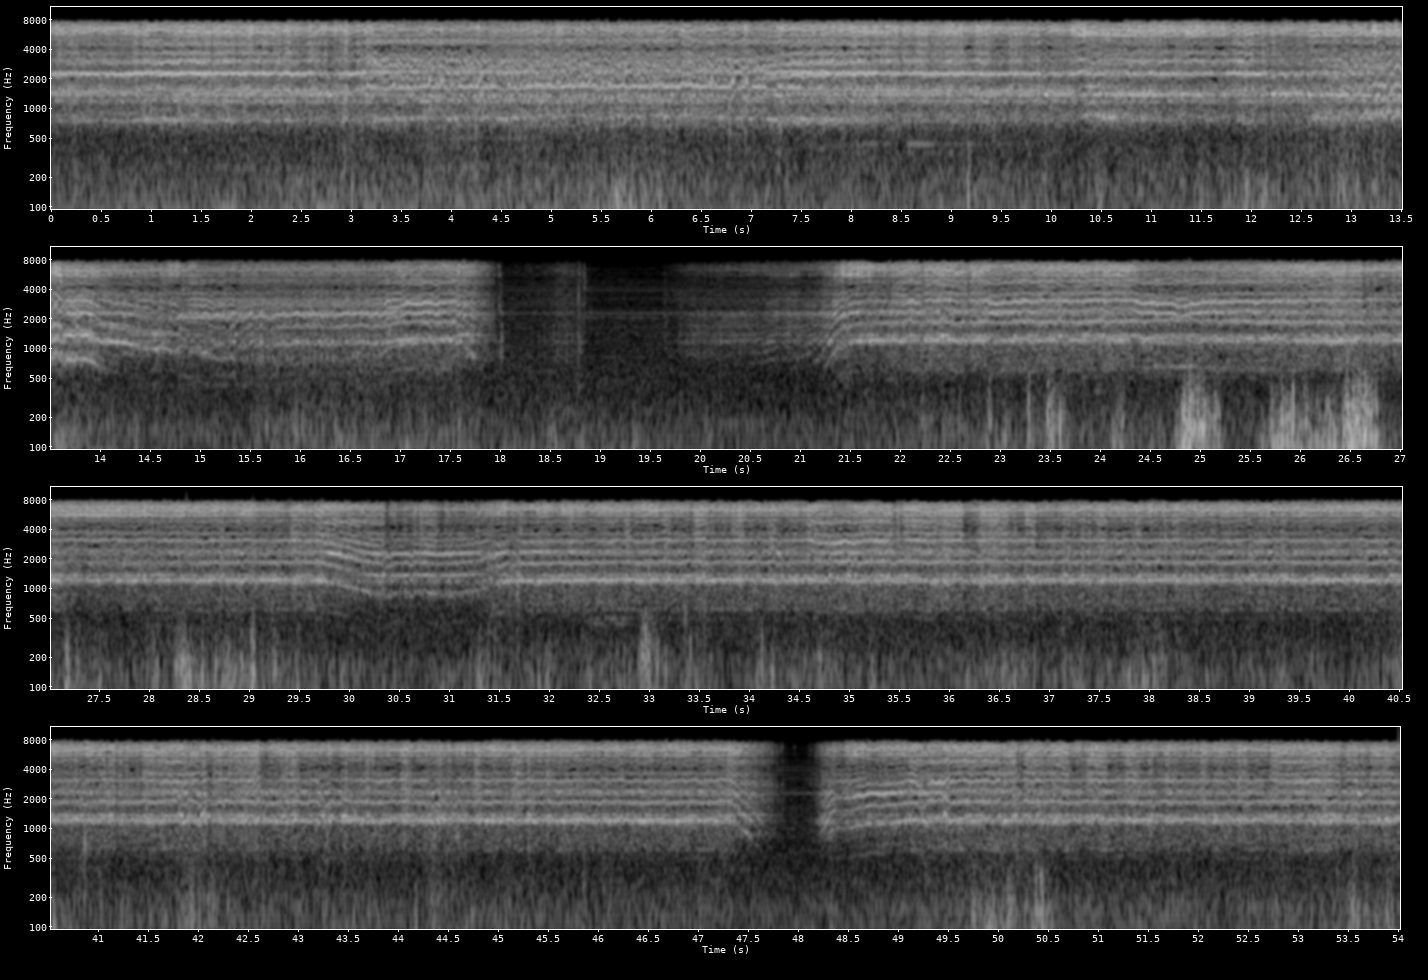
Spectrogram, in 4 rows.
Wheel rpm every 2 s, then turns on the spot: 200, 200, 190, 200, 200, 200, 200, 140, 120, 10, 70, 160, 160, 160, 160, 130, 160, 160, 160, 160, 160, 160, 160, 130, 120, 160, 160.
18-20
